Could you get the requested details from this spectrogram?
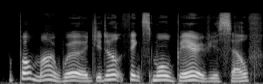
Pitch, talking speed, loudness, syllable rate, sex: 180 Hz, 230 wpm, -16 LUFS, 4.9 syllables/s, female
